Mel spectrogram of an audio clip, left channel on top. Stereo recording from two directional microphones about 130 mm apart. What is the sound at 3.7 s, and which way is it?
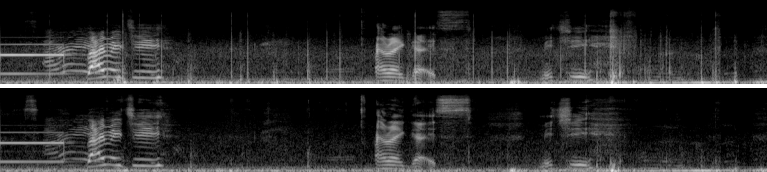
Speech, 25° right (ahead or behind).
